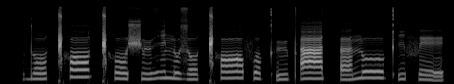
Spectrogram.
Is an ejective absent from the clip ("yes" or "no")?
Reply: no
